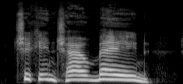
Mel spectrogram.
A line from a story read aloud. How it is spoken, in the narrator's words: shouted at the top of her voice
